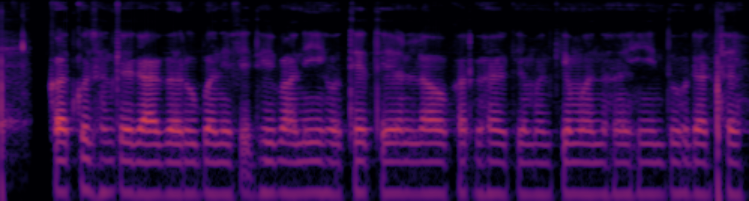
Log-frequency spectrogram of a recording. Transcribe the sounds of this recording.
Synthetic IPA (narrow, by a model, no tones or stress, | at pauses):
kət̪̚kod͡ʒʱənkeɡaːɡəɾubənesɪ̰d̪ʱbʱibaːniɦoːt̪ʰet̪ʰelaokʰəɾɡʱəɾkemənkemənɦəɦĩnd̪uɦɖəɾt̪ʰeː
